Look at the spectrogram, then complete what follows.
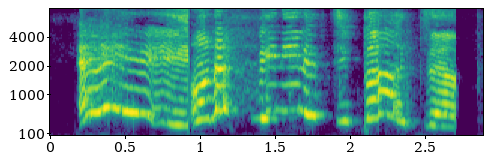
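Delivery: high, loud, excited victory cheer.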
